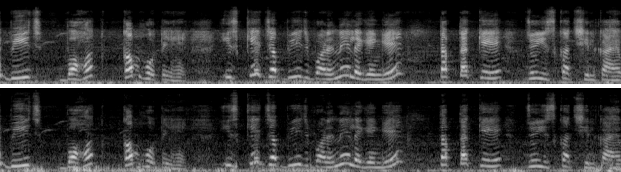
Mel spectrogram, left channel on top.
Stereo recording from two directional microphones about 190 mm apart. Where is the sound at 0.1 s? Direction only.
40° right (ahead or behind).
